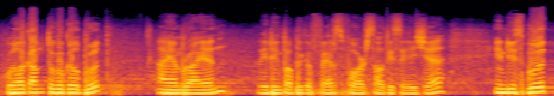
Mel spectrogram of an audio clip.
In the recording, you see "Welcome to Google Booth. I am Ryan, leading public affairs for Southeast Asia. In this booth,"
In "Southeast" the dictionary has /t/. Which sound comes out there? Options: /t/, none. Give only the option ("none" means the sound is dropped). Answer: none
